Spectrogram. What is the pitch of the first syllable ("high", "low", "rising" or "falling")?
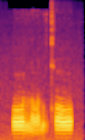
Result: low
